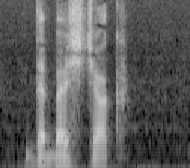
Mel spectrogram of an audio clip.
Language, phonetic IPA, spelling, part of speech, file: Polish, [dɛˈbɛɕt͡ɕak], debeściak, noun, Pl-debeściak.ogg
